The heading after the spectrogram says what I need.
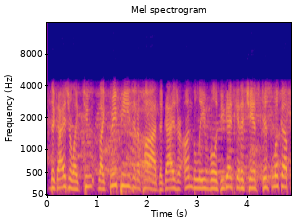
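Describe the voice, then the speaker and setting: A man with a fairly high voice trades casual comic banter as a radio co-host. He talks in exaggerated, boastful bursts and often repeats himself. The audio is thin and phone-like, with crowd chatter behind him. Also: fast. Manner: boastful, hyperbolic, repeats phrases. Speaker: co-host of a comedy radio show. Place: live show at a brewing venue.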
